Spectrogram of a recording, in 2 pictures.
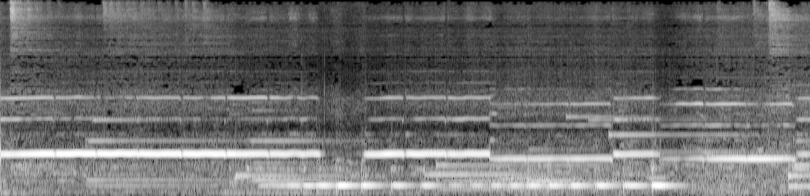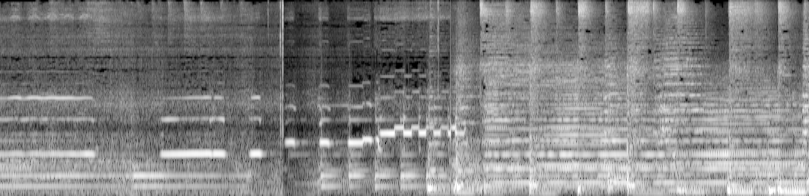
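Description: Live jazz band: a flute plays a slow solo of long held notes over sustained low accompaniment, then a quick rising run about eleven seconds in, after which the full band comes in with trombones and other brass.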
